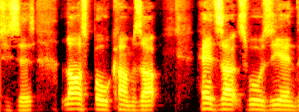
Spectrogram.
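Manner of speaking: usual speaking voice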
